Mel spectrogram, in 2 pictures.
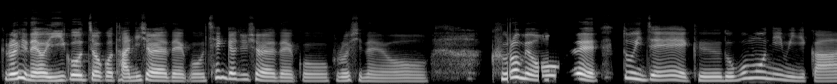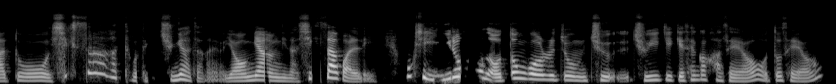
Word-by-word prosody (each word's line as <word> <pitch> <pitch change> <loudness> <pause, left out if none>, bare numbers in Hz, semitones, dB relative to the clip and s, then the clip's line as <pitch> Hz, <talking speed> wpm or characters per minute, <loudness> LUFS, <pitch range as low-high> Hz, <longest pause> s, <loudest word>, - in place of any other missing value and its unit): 그러시네요. 240 -7 +8
이곳저곳 195 +2 +4
다니셔야 180 +1 +4
되고 165 0 -2
챙겨 280 - +2
주셔야 215 -7 +1
되고 160 0 -4
그러시네요. 150 -4 -6 0.6
그러면 265 -4 +5 0.4
예 195 -9 +7 0.2
또 290 -2 +2
이제 205 -5 +1
그 180 -1 0
노부모님이니까 185 - -2
또 175 -1 -5
식사 390 - -8 0.2
같은 320 -2 -10
거 175 - -9
되게 170 - -22
중요하잖아요. 195 -9 -7
영양이나 165 -2 -3
식사 275 - +1
관리. - - -6 0.3
혹시 350 -5 -1 0.2
이런 335 +9 +2
거는 310 -5 -2
어떤 270 +13 -1
거를 225 -4 0
좀 190 -4 -4
주으 185 -1 -6 0.2
주의 200 0 -6
깊게 200 -2 -6
생각하세요? 180 -7 -9
어떠세요? 190 - -10
190 Hz, 325 characters per minute, -19 LUFS, 165-230 Hz, 0.6 s, 그러시네요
